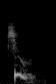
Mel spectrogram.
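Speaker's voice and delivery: a high, playful laser pew; mock zap sound. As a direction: fire off a cartoon blaster sound. Describing the spell's orb firing.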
